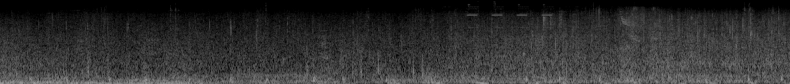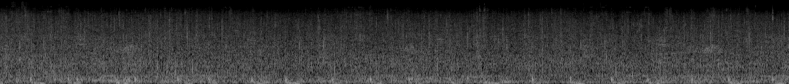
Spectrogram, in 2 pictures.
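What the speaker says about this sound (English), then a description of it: "Rain in the console." Steady rain from a Death Stranding-style game controller speaker, a dense even hiss of falling drops with a low rumble like distant thunder, continuous and moderately loud.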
